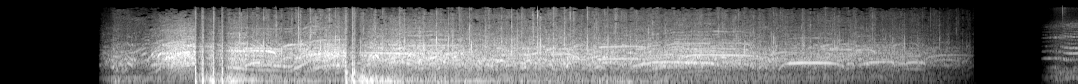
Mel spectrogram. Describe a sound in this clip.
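Fireworks bang and crackle.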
